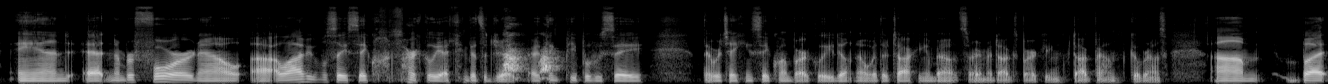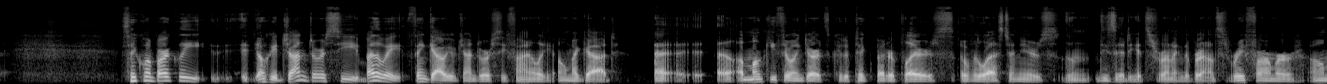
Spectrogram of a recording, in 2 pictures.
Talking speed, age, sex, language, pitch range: 190 wpm, 30-49, male, English, 90-115 Hz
